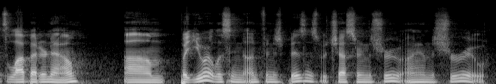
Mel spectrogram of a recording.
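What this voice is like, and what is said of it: Raspy, worn voice. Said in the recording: “nice and raspy ... Lost my voice.”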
